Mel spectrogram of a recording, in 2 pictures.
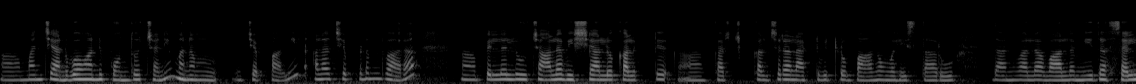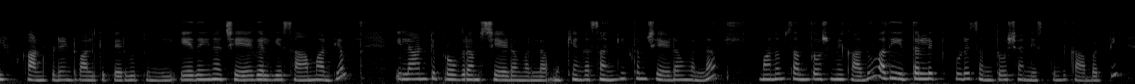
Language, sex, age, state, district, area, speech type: Telugu, female, 18-30, Telangana, Karimnagar, rural, spontaneous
